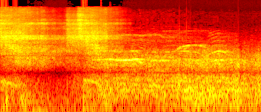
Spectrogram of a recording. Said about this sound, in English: Hear the screams of those civilians? Muslims. Fighting for Allah. Isn't that shooting? Real sound from a real place.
